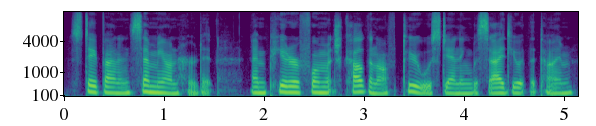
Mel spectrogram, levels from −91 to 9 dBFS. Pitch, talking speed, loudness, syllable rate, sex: 180 Hz, 200 wpm, -17 LUFS, 5.3 syllables/s, female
